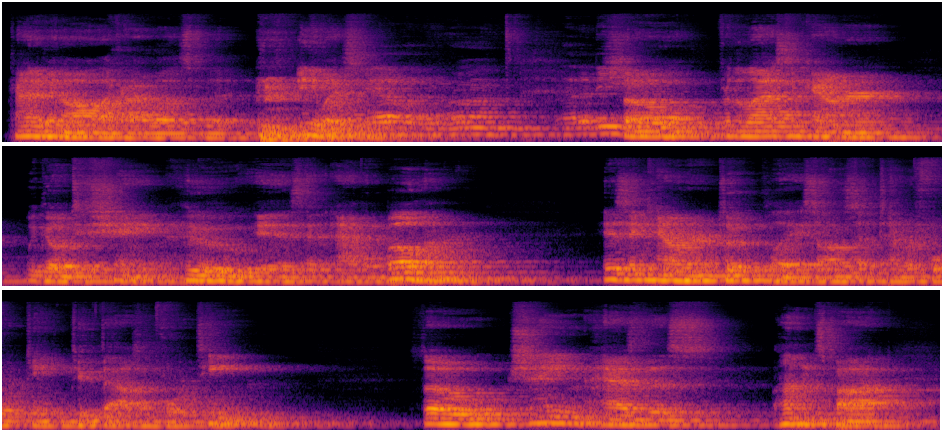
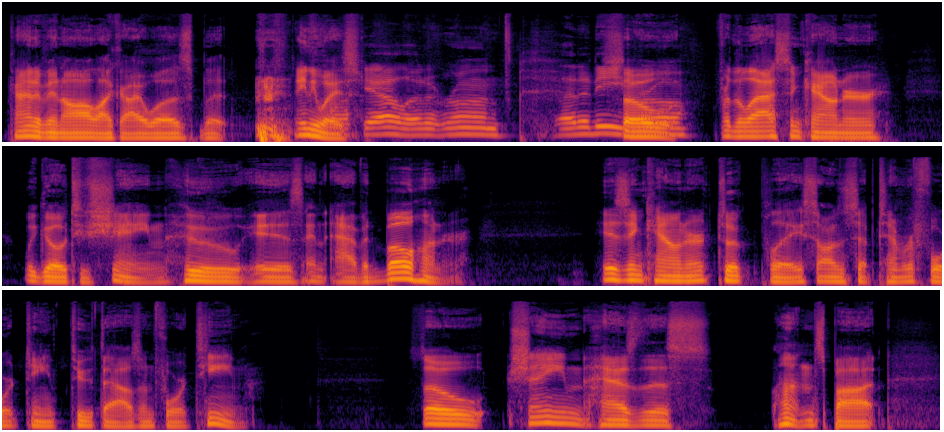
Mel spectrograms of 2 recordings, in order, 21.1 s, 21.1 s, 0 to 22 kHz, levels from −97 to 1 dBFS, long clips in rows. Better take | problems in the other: second | room echo; strong; dies away in 1.3 s // off-mic speech; far

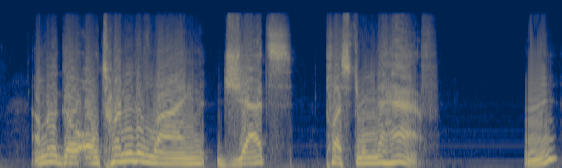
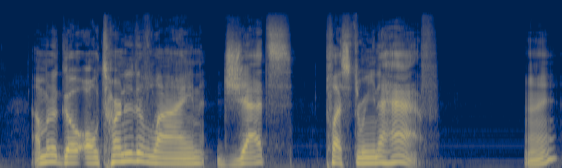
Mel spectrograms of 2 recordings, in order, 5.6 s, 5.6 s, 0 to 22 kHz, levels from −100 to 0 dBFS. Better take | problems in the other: second | distortion; heavy; 21% of the sound clipped

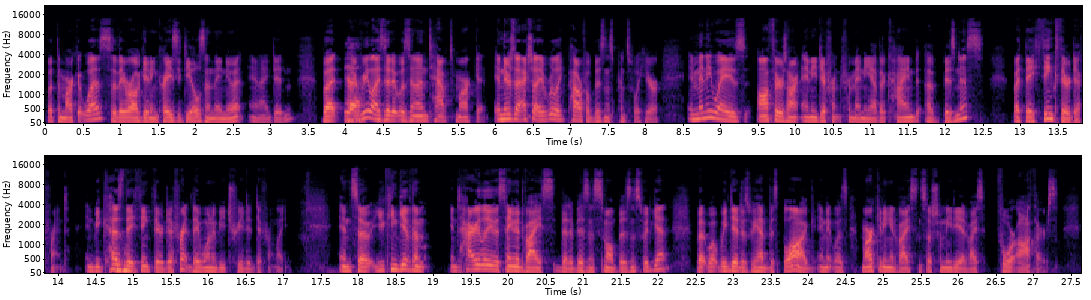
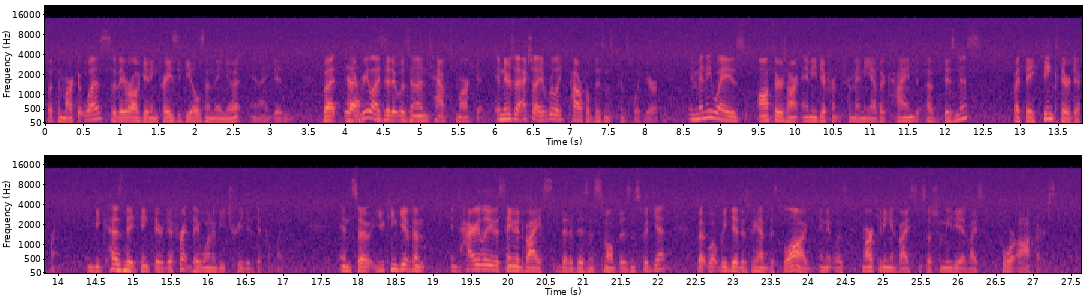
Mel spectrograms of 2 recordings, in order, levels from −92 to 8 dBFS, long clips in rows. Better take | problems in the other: first | hiss; noticeable; throughout; 10 dB below the speech

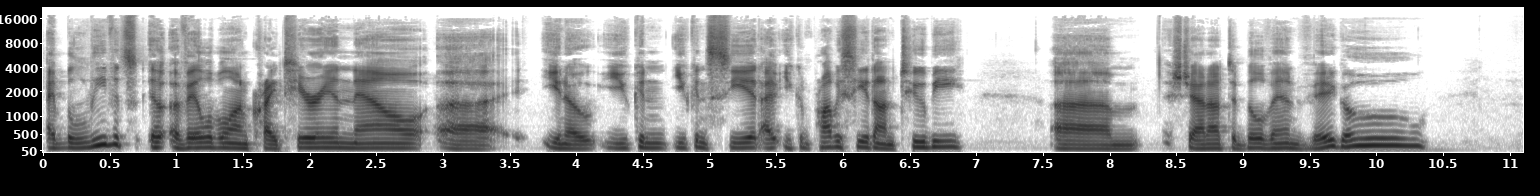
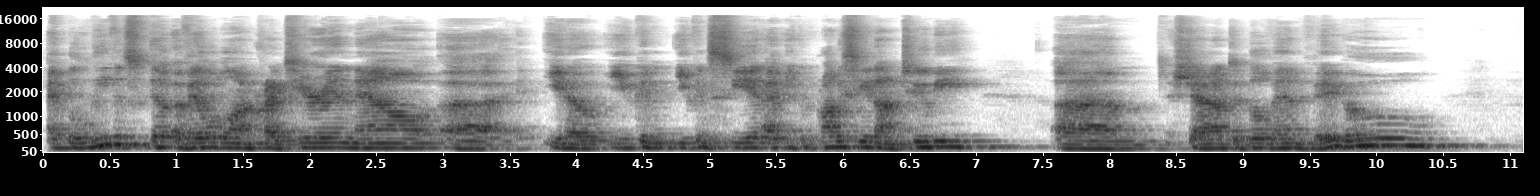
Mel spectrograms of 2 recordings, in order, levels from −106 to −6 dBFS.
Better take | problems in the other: first | off-mic speech; far // room echo; noticeable; dies away in 0.7 s

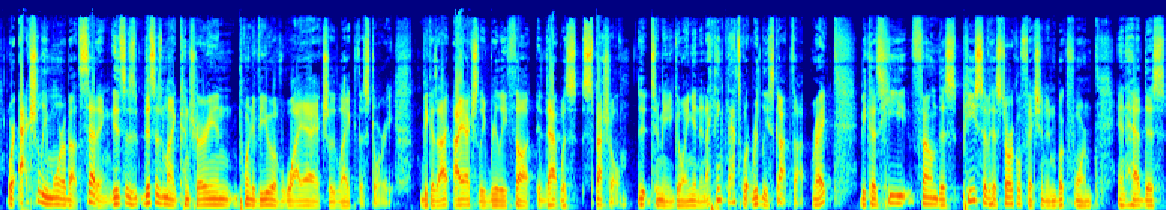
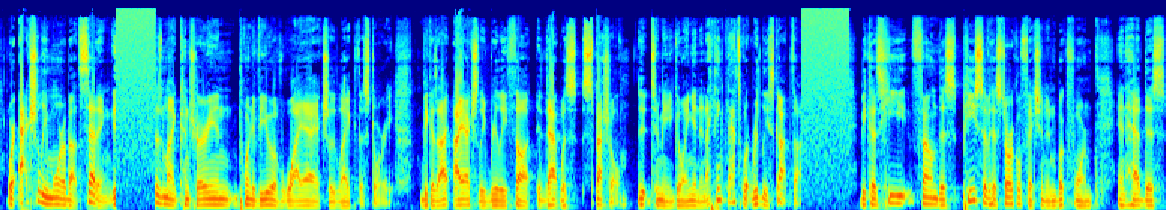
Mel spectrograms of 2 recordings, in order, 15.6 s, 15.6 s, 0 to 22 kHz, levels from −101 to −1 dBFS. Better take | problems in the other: first | audio cutting out; filled with static; at 1.5 s for 0.5 s and at 11 s for 0.5 s

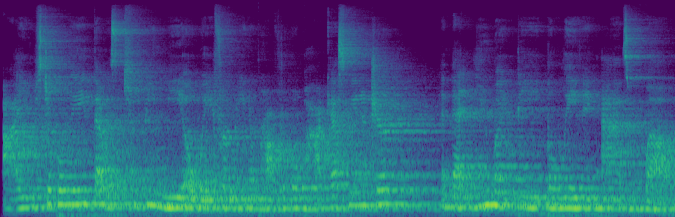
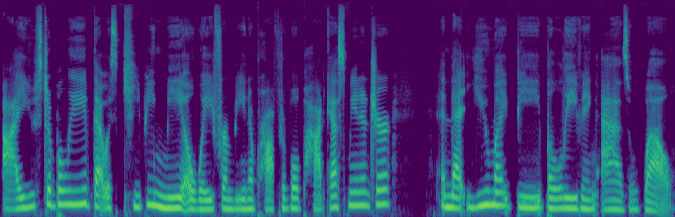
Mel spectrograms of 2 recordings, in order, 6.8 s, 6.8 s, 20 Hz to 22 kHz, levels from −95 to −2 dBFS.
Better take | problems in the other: second | room echo; noticeable; dies away in 2.9 s // off-mic speech; far

